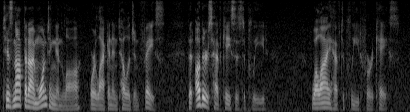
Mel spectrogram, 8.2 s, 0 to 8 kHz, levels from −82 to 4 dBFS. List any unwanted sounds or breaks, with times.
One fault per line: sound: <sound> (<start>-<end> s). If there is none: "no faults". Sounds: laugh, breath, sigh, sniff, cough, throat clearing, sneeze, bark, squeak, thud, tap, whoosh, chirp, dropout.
no faults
